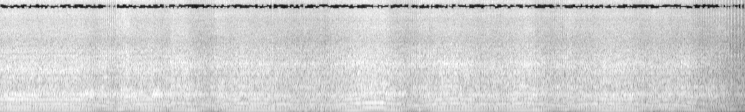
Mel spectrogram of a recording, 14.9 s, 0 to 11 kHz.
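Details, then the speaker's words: Dumped Rover 4-stroke mower running without its air filter. Revs hunt up and down about every 1.5 seconds, then die away; the governor spring seems to lack tension and is to be tightened: engine surging. "so as you can see that was clearly surging there and to me it looks like I showed you those Springs that are working with the governor it looks like this little spring here that comes off of the governor simply has not got enough tension on it"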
